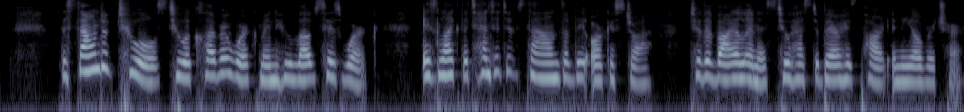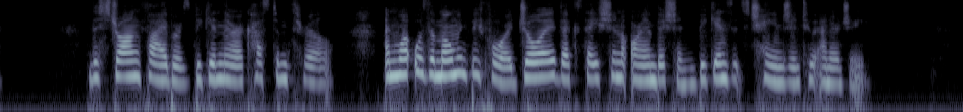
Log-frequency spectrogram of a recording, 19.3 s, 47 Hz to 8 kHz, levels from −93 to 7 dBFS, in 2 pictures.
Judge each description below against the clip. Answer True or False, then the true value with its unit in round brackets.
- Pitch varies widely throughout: False (3.3 semitones)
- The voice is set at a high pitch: True (215 Hz)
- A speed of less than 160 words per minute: False (170 wpm)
